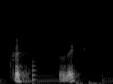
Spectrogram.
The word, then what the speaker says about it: Christelike: It's pronounced Christelike. It's actually spelled like Christ-like, but there's an E between Christ and like, right?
